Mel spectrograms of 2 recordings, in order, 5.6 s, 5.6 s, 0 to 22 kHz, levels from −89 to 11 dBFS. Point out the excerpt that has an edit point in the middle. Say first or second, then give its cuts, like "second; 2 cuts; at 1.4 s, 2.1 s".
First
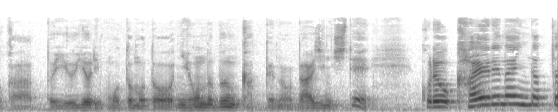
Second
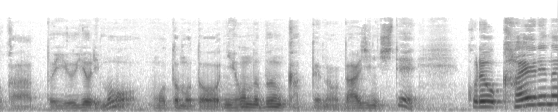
first; 1 cut; at 1.0 s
